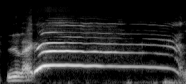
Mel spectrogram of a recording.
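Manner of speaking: high loud mock scream; mock shriek. Teasing a viewer about bugs in hair, mock shriek. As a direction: shriek like a bug's in your hair.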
